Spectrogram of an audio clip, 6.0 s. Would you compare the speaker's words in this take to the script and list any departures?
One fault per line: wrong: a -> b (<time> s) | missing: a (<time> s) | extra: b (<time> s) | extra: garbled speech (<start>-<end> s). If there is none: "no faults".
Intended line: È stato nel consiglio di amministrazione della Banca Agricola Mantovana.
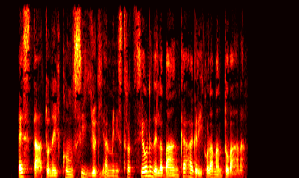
no faults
